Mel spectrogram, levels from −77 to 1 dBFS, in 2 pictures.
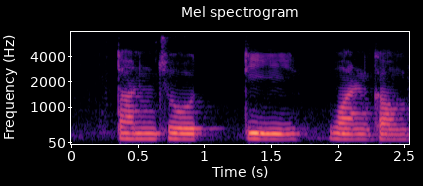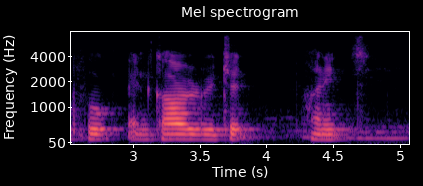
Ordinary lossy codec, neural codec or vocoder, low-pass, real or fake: Opus, 32 kbps; none; 7.2 kHz; real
